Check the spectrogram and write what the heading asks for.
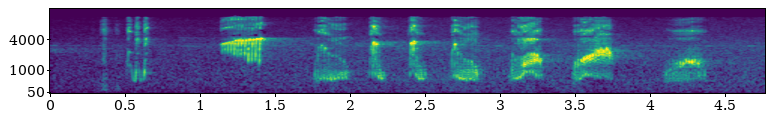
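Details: Mimicking lyrebird of Australian woodland delivers a row of harsh, raspy notes, about eight rough bursts spaced under half a second apart, some with a whistled edge, after a few faint clicks.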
